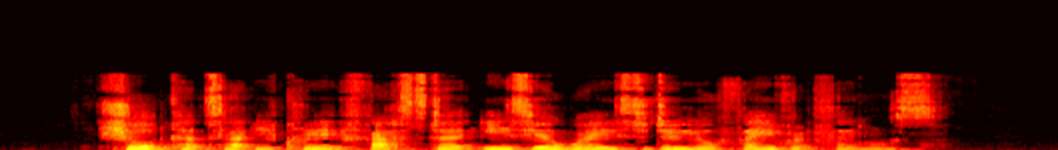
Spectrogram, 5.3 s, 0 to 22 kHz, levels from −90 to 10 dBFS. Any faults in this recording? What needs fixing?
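Throughout the speech, the treble sounds synthetic: s sounds come out gritty and lispy, and nothing is present above 11.1 kHz. This is likely HE-AAC compression at a very low bitrate, around 12 kbps. Spectral band replication copies lower bands upward, so the upper harmonics fail to align with the real ones. Encode at a higher bitrate with plain AAC, or keep an uncompressed master.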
